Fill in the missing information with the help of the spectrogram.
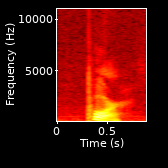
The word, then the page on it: pour: American English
